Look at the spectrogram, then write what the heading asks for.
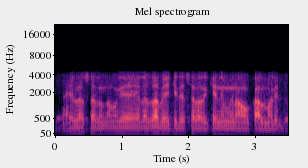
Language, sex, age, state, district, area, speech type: Kannada, male, 30-45, Karnataka, Bagalkot, rural, conversation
